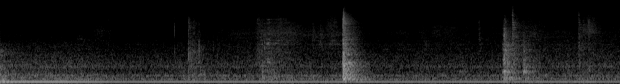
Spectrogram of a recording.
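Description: A few short, sharp knocks and scrapes from a cardboard box costume being handled and lifted. The loudest knock comes about three and a half seconds in, and a steady low hum runs underneath.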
